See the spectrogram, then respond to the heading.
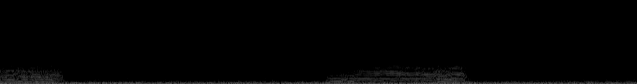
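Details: Dog snoring: two rumbling, buzzy snores over a steady low background hum.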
